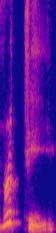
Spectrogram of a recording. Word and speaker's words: Vritti: You're going to hear about the fluctuations of your mind and what Patanjali called Vritti, which is spelled V as in Victor, Ritti.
